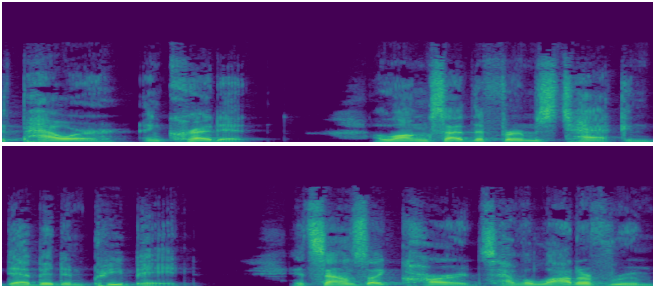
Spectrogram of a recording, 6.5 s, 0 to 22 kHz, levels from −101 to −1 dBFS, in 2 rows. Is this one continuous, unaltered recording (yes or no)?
yes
